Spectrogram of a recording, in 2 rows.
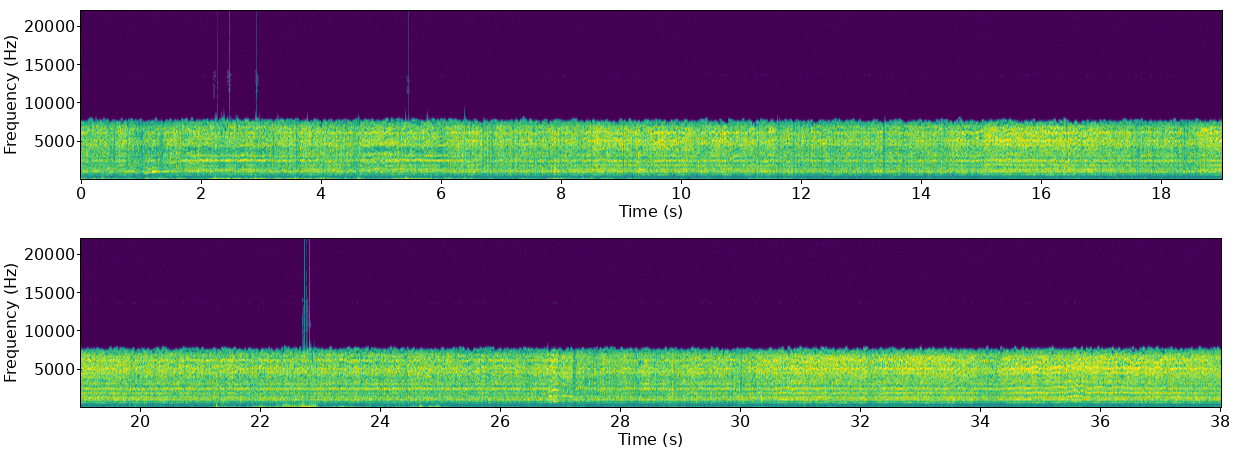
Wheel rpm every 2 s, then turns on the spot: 140, 160, 160, 160, 160, 160, 160, 160, 160, 160, 160, 160, 170, 170, 160, 160, 160, 160, 160.
none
